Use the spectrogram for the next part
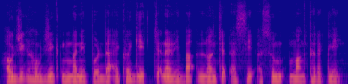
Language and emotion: Manipuri, neutral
